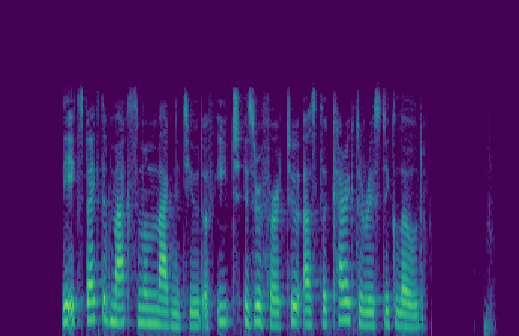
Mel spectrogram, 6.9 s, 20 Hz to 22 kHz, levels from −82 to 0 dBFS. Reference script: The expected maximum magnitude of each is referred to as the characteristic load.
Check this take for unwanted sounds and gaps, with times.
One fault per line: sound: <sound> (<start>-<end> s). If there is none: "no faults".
no faults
